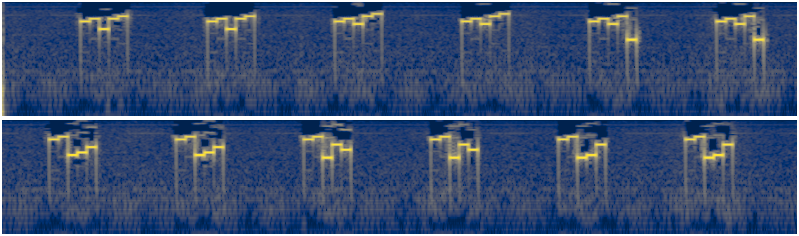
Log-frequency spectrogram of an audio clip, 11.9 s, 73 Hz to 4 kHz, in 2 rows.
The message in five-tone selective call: 89590 89590 89700 89700 89701 89701 89235 89235 89164 89164 89126 89126

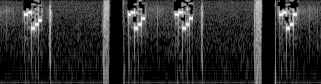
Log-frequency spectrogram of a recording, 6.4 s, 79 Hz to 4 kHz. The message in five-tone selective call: 89135 89136 89136 89138

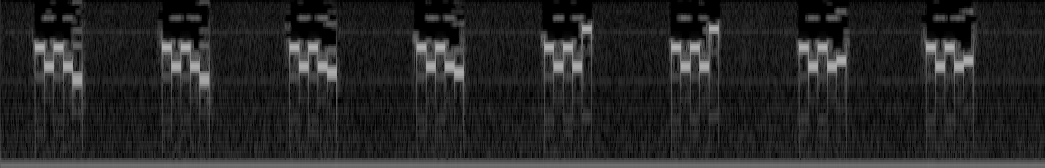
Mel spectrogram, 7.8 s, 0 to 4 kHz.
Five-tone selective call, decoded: 85853 85853 85854 85854 85855 85855 85856 85856

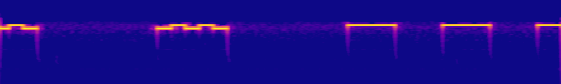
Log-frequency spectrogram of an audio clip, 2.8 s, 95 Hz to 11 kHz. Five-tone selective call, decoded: 99999

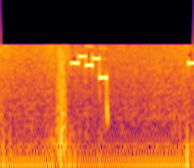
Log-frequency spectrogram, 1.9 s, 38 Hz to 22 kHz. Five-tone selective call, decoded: 88702

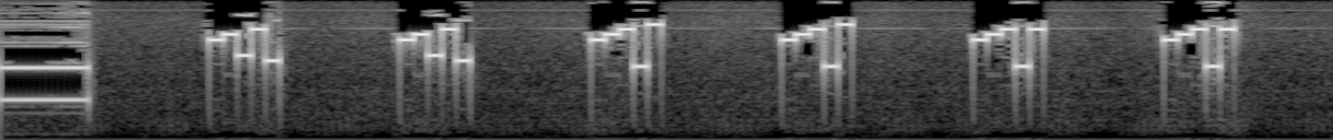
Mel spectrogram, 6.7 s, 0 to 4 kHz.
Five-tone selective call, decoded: 89504 89504 89033 89033 89030 89030

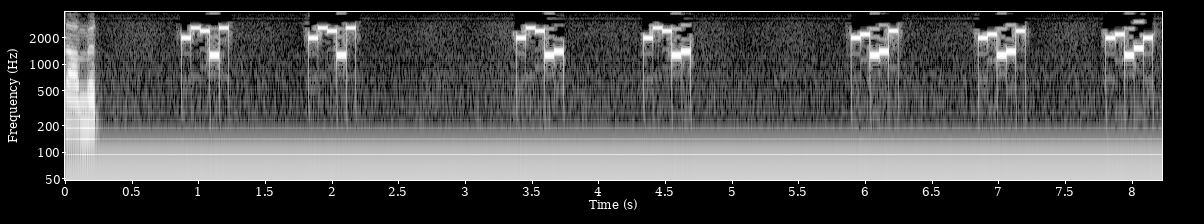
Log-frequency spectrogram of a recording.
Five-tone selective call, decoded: 88033 88033 88034 88034 89340 89340 89358

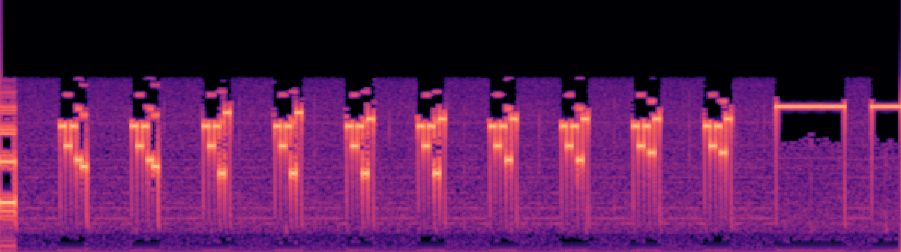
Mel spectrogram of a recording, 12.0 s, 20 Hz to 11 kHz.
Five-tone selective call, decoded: 85832 85832 85810 85810 85819 85819 85839 85839 85849 85849

